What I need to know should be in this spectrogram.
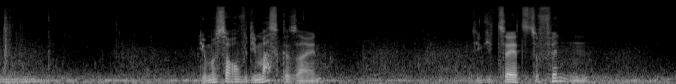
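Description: Water murmurs in a low, steady underwater hum.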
